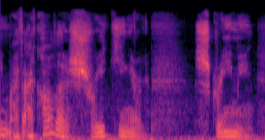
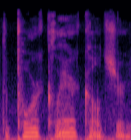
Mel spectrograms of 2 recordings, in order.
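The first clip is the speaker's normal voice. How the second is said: normal talking voice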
